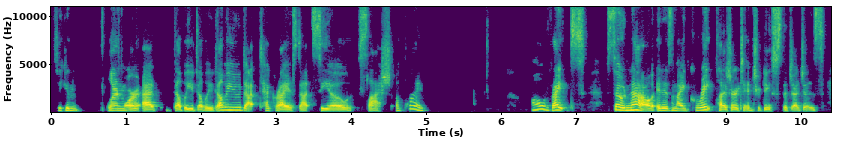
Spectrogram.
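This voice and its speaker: A woman hosting a pitch event over a video call, giving upbeat, chatty introductions. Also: animated, measured pace, gravelly, darkish tone. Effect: heard over a video call. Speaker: event host.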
